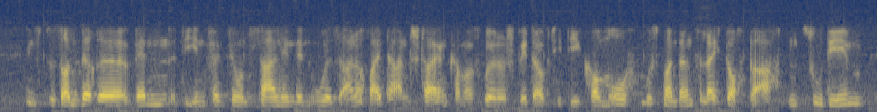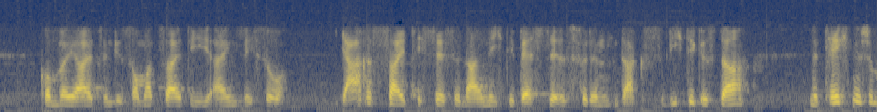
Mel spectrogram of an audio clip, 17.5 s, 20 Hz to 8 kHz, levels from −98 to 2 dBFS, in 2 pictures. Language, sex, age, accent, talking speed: German, male, 40-59, German, 175 wpm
